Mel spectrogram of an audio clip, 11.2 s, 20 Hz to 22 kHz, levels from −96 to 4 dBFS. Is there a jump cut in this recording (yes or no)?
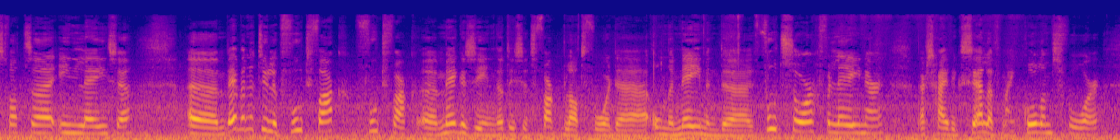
no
